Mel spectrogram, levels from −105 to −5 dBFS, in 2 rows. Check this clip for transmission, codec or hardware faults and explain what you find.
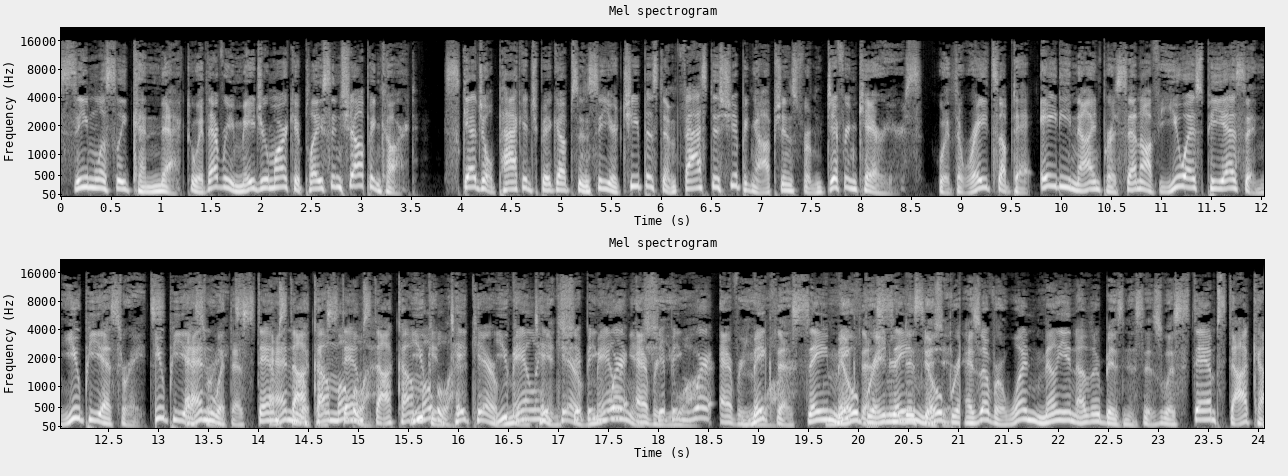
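One fault stands out, a doubled audio track from 12.99 s to 21.03 s. The speech is heard twice, the second copy trailing about a second behind at roughly equal loudness, full-band and dry, cutting in and out abruptly. It is likely caused by a second, slower capture path or an edit leaving two offset copies mixed together.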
